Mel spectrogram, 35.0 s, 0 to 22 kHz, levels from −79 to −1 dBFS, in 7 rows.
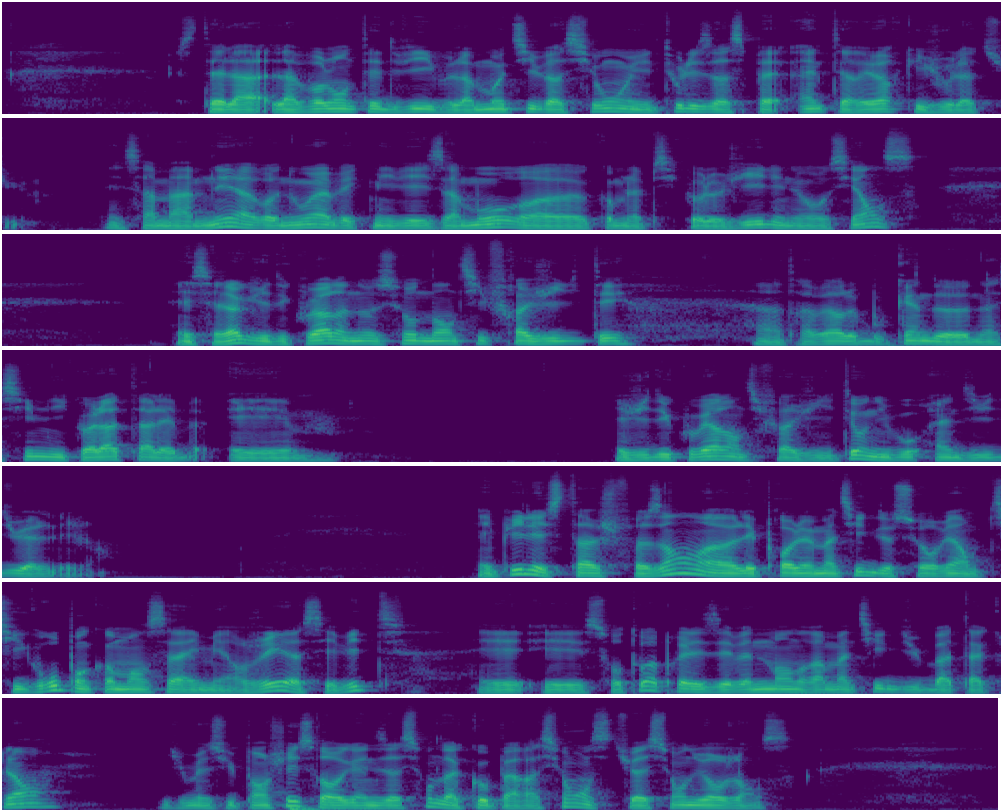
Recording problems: none

